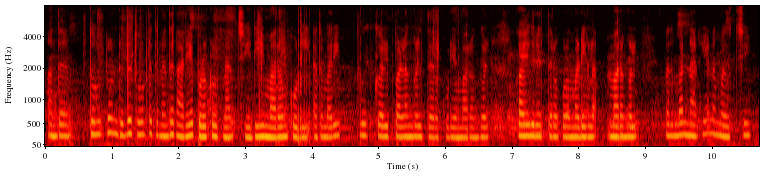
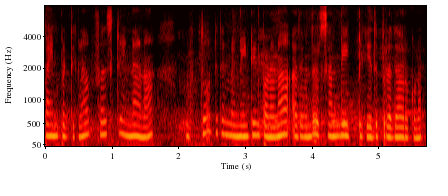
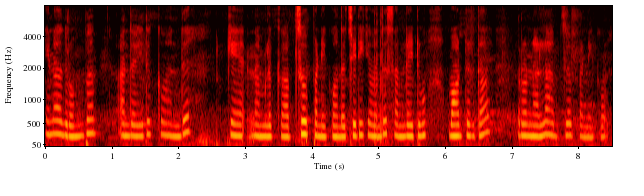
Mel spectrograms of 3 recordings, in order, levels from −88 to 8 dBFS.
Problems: constant background noise, background conversations at intervals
